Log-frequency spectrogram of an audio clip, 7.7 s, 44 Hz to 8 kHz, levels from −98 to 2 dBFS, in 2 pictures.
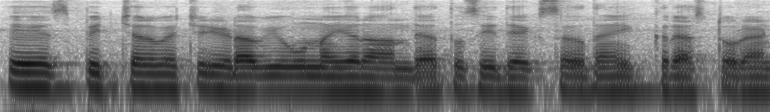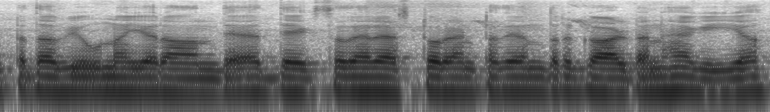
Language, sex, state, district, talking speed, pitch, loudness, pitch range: Punjabi, male, Punjab, Kapurthala, 235 wpm, 115 Hz, -16 LUFS, 110-120 Hz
